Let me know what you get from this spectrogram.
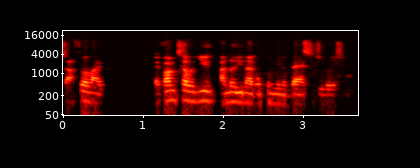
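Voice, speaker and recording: A man at a very fast pace, somewhat breathy and fairly high-pitched, in a dry, close sound with no echo. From North Carolina, born in Philadelphia. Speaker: basketball player. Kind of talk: interview.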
